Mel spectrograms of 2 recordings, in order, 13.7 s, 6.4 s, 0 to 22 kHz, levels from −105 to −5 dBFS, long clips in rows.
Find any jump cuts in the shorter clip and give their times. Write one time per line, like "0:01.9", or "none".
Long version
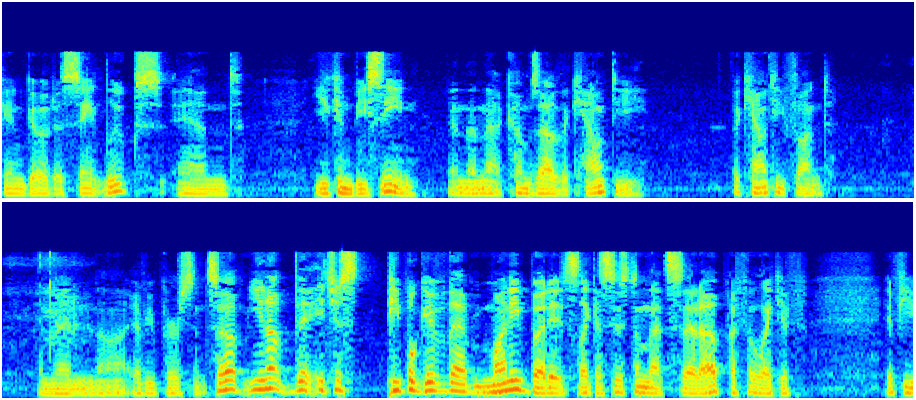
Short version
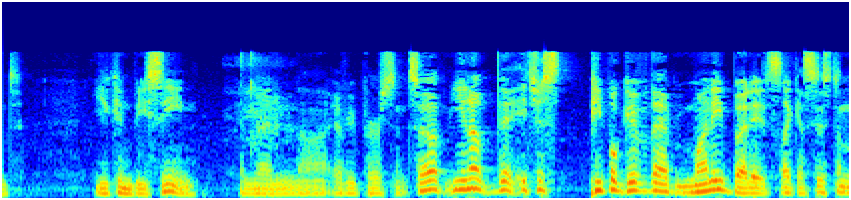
0:01.6

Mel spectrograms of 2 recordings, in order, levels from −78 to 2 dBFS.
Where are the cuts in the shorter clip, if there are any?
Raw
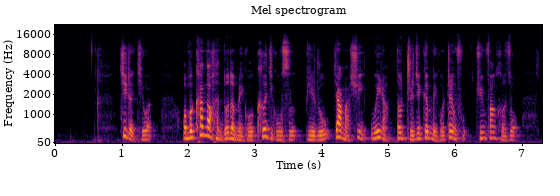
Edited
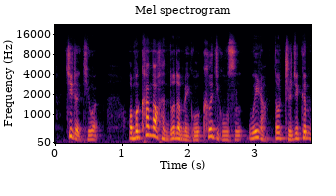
0:02.9

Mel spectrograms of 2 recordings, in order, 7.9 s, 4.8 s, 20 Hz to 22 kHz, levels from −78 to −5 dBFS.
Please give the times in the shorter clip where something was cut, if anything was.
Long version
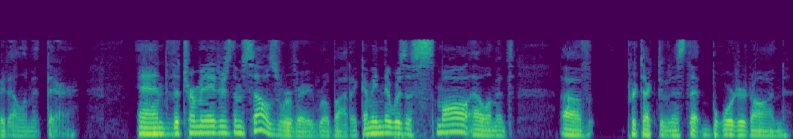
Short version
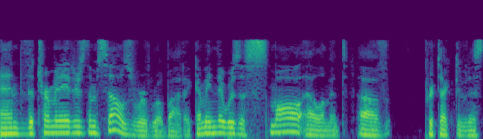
0:01.5
0:03.5

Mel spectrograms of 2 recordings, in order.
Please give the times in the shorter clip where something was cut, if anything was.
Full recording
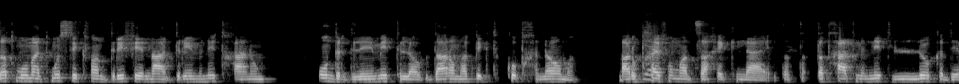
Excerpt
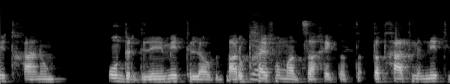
0:02.2
0:03.4

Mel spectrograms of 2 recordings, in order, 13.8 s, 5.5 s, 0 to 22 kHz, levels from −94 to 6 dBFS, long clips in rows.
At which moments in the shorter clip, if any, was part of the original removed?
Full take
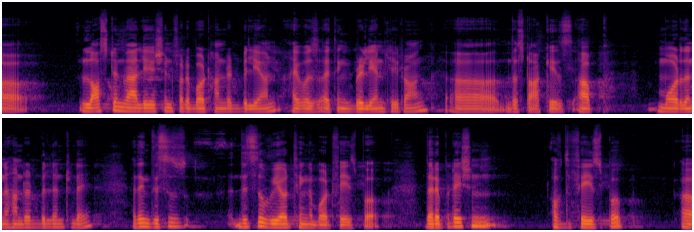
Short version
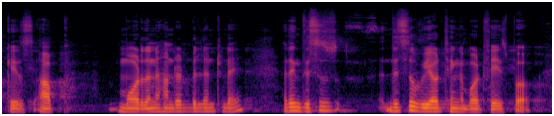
none

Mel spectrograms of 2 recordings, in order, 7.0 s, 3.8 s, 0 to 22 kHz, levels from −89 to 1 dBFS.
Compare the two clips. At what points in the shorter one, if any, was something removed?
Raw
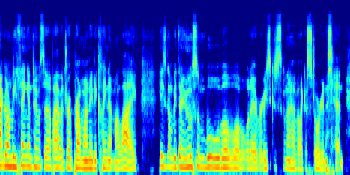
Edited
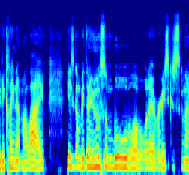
0:02.6

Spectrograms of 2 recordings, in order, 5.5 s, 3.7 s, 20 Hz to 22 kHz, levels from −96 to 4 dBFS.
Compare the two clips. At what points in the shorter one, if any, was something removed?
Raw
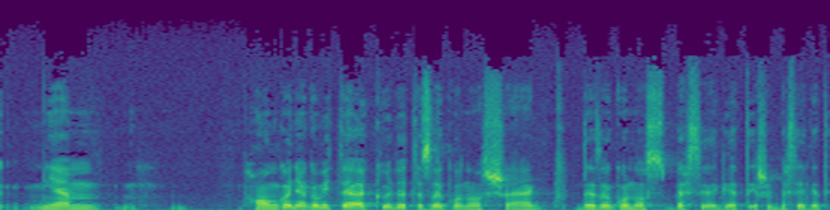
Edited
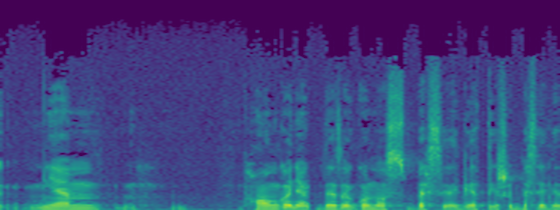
0:02.1

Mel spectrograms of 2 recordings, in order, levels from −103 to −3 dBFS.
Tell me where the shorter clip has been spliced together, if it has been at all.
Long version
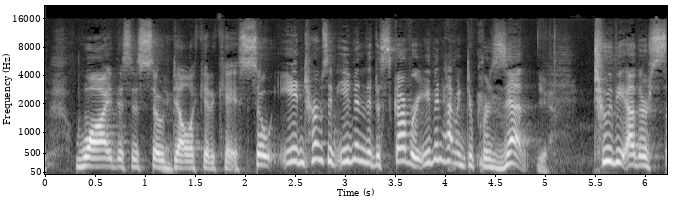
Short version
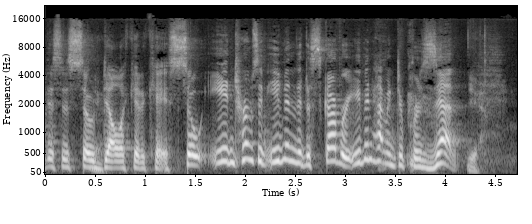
none

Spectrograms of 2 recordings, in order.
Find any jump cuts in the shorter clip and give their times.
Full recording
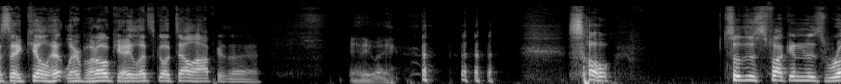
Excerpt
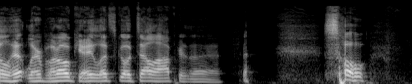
0:02.4

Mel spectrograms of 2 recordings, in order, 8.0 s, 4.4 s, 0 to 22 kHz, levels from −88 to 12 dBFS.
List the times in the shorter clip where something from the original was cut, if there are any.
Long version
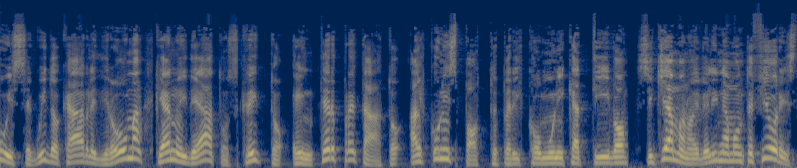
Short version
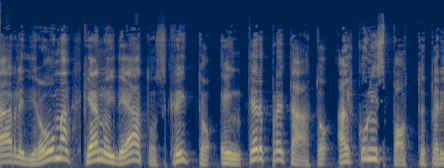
none

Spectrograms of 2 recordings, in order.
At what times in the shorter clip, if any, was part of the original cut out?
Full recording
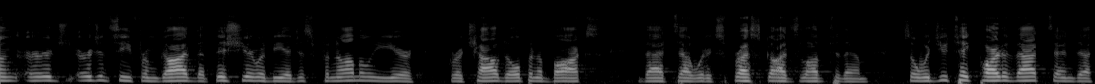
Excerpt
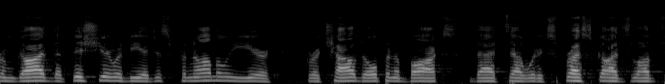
0:04.7

